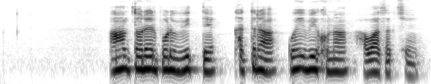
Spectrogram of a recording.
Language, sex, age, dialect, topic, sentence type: Magahi, male, 18-24, Northeastern/Surjapuri, banking, statement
